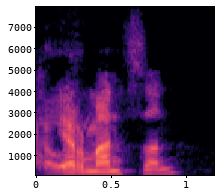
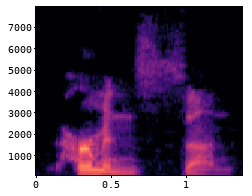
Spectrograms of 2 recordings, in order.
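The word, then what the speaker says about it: Hermansson: You need to listen to more of our boy Aaron Bronstetter's podcast, because he's got the correct pronunciation of Jack Hermanson. – Hermanson? – Yeah, Hermanson. He's like, he's not Herman's son. He's Michael Jordan's son, actually. It's the Airman. It's his son.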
